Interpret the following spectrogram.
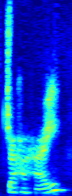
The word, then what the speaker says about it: Jahahi: to be really honest my real pronunciation of my name is jahi um but J jahi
